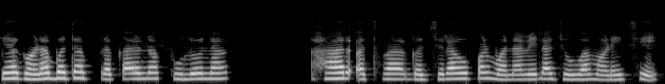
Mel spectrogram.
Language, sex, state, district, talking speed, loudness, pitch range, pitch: Gujarati, female, Gujarat, Valsad, 115 wpm, -18 LUFS, 235-265 Hz, 250 Hz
